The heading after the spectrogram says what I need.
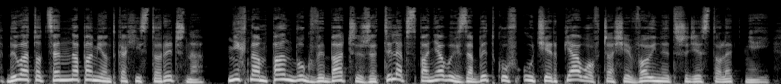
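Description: A man's voice: on the high side, sing-song, normal speed, hardly any pauses, darkish tone, no echo, clean studio sound, pitched above the performer's own voice. A man voicing a courteous, bookish male newt who speaks earnestly and formally in an audiobook. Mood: courteous, eager. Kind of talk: audiobook character voice.

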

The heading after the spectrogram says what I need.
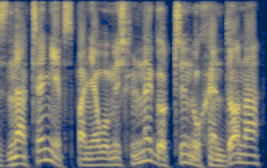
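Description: A man narrating an audiobook in a measured, expressive storytelling manner. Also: medium pitch, vocal fry, no room sound, clean studio sound.

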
